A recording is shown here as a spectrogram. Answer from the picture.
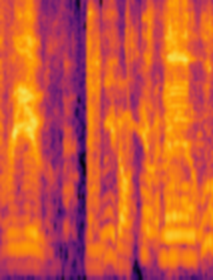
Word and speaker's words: Ryu: me oh and by the way Chef it's pronounced Ryu don't man we'll call him whatever the hell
